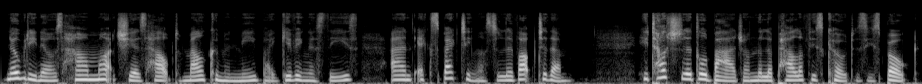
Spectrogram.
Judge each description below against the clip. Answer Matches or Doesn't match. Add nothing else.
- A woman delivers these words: Matches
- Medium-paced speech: Doesn't match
